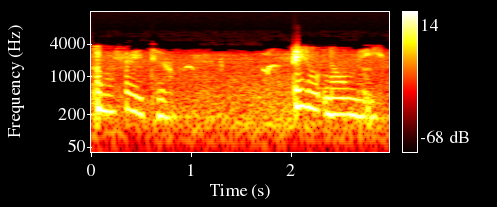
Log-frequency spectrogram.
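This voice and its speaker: A woman's voice: medium pitch, measured pace, close to an everyday voice. An actress playing a sweet, shy, innocent young woman in a radio drama, speaking politely and earnestly. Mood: shy, pleading. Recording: noisy lo-fi old radio broadcast.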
